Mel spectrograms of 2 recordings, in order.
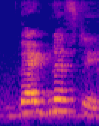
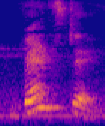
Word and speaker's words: Wednesday: Next word is everyone says it Wednesday. It is not Wednesday. It is Wednesday.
